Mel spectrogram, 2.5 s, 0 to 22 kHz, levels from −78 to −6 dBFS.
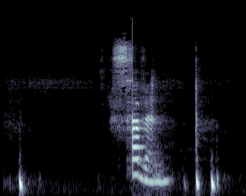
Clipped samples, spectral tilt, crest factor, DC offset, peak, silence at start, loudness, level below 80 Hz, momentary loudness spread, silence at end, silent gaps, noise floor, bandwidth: under 0.1%; -4 dB/octave; 22 dB; under 0.1%; -2 dBFS; 0.2 s; -22 LUFS; -60 dBFS; 12 LU; 0.3 s; none; -62 dBFS; 12.5 kHz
